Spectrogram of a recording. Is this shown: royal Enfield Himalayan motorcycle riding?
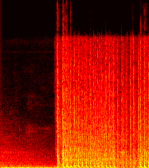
no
